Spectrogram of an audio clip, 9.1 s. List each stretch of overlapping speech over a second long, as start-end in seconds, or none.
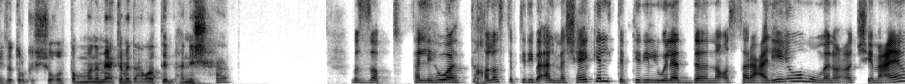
none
